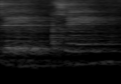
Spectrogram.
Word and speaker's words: Shem: Shabbat, Shalom, Torah, Shem, Shame. Either way is right. Remember we talked about this double dot can be either pronounced the same as a triple dot, or it can be more, do the two versions. Shame, or Shem.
